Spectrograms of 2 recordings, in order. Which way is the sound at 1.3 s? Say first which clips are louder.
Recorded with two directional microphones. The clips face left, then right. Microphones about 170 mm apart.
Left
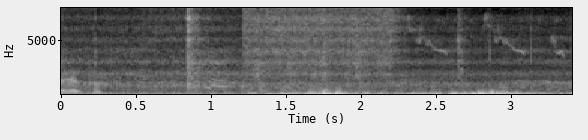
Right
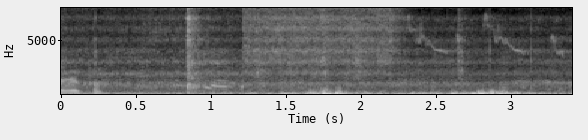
Left 4 dB; 70° left (ahead or behind).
